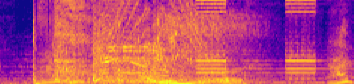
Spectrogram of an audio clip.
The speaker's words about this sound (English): Oh, and then Hugh accidentally triggers, like, the alarm.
